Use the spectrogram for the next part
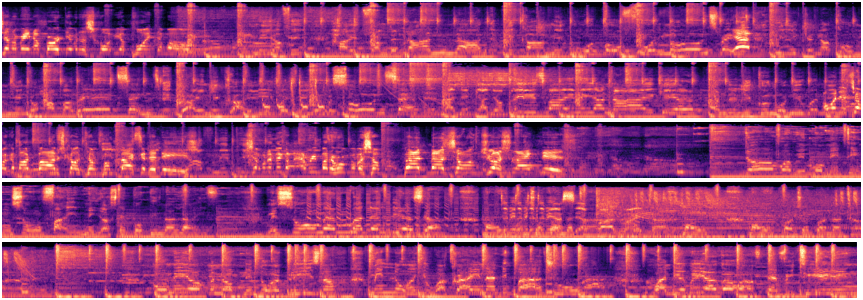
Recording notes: LIVE AUDIO! Live audio recording of island saturdays.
